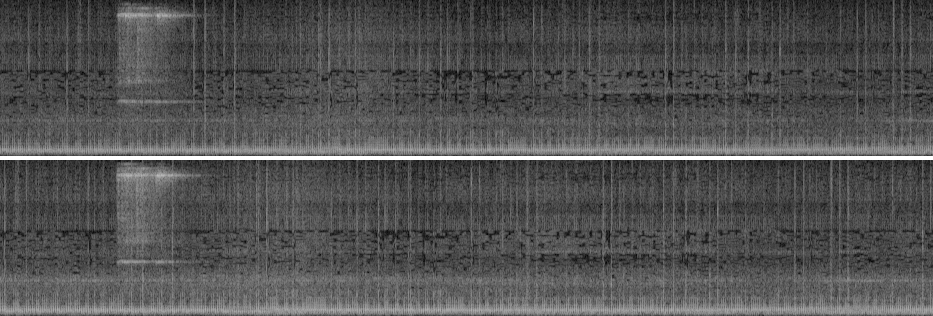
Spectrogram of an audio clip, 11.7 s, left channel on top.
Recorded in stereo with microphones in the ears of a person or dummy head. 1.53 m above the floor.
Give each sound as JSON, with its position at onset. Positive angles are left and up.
{"t": 1.4, "sound": "keys jangling", "side_deg": -40, "distance_m": 3.0}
